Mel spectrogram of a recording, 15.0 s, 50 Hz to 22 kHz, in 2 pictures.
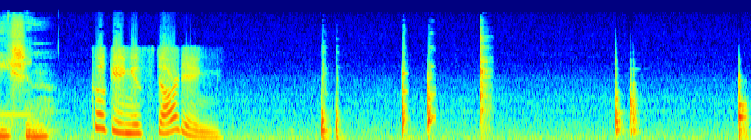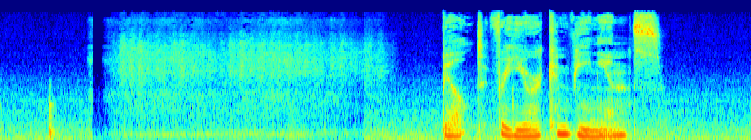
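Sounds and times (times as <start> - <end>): kitchen objects knocking: 3.2 - 5.0.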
